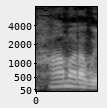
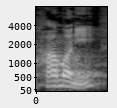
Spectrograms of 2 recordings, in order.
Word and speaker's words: 하만: 독특하게 생겨서 하마라고 불렀었는데, 그래서 이것을 읽을 때마다 자꾸 이 받침이 자꾸 저는 빠지게 되는 것 같아요. 그래서 하마라고 읽게 되는데, 아무튼 하만이 나옵니다.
